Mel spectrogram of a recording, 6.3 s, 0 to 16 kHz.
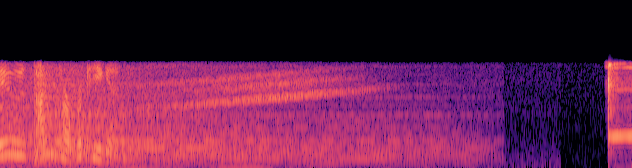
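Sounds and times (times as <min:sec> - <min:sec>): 
loud tone: 0:00.0 - 0:05.0
speech: 0:00.7 - 0:01.5
doorbell chime: 0:06.1 - 0:06.3.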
